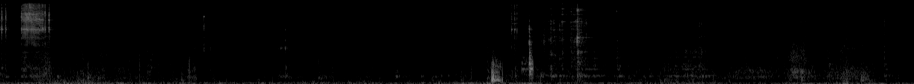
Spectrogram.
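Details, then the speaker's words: Tacx Neo smart trainer after about 10 months of use, after reseating the freewheel plate: light, uneven ratchet ticks as the flywheel coasts, no grinding; healthy freewheel, grinding problem solved. "That was all fine. And then back on the bike, no grinding noise."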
